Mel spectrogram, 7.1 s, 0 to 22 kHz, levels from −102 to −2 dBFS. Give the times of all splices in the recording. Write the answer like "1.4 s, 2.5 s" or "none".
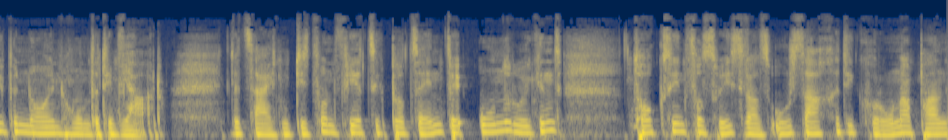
0.9 s, 1.7 s, 2.3 s, 3.4 s, 5.6 s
